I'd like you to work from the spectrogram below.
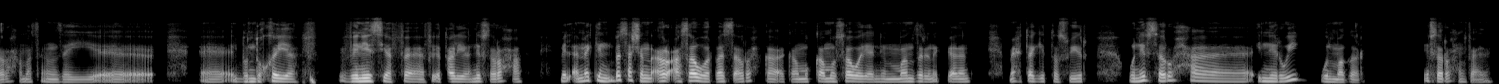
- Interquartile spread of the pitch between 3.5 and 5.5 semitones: No, average, 2.9 semitones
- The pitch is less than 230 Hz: Yes, low, 135 Hz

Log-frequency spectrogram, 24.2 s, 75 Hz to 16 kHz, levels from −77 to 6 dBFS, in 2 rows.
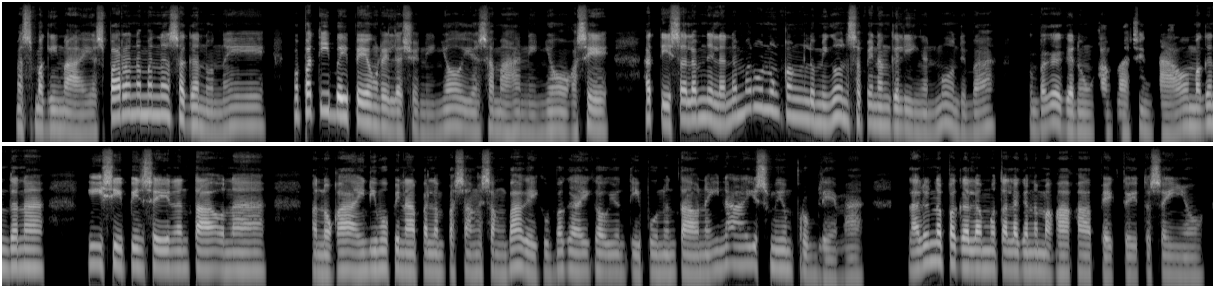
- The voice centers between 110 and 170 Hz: Yes, medium, 140 Hz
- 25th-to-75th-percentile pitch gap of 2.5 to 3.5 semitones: No, average, 4.2 semitones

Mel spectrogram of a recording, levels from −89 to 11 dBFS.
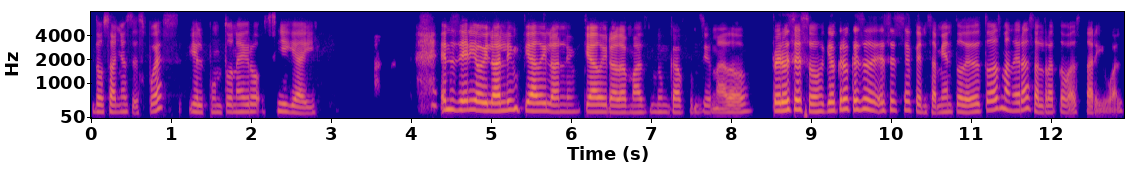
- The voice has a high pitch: Yes, high, 210 Hz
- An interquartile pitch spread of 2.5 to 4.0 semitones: Yes, average, 3.6 semitones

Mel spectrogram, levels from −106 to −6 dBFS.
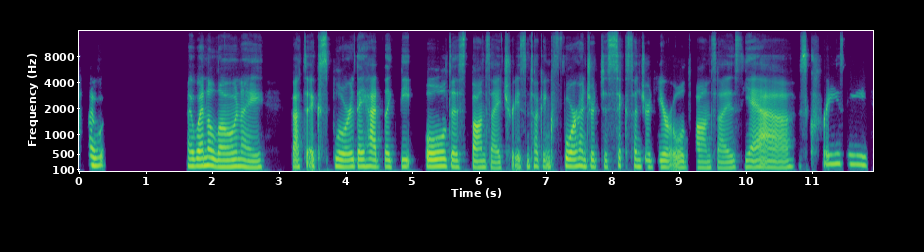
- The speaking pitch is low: No, medium, 175 Hz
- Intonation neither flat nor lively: No, narrow, 2.2 semitones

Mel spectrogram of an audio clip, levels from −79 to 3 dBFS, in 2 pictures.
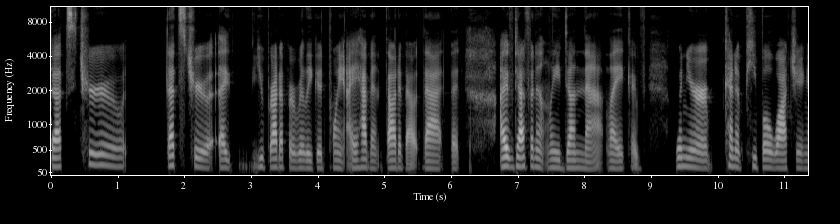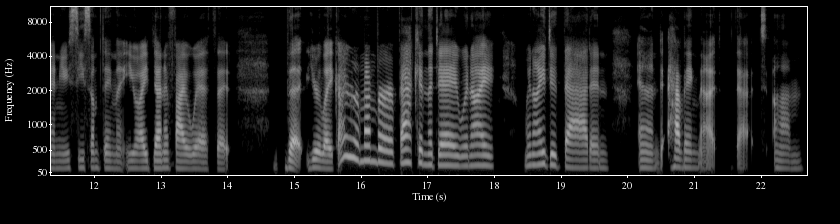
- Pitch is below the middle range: No, medium, 155 Hz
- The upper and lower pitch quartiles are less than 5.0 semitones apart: Yes, average, 4.6 semitones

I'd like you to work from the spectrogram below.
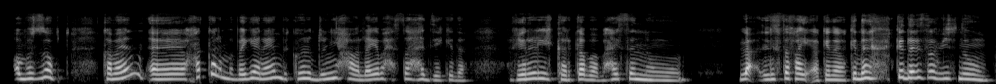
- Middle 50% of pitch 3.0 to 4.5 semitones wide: Yes, average, 3.5 semitones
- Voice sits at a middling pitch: No, high, 245 Hz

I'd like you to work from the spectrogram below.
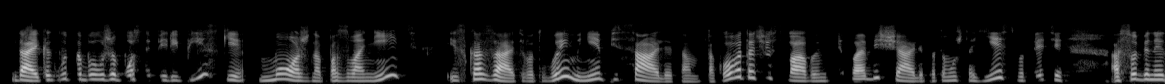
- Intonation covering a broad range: Yes, wide, 6.4 semitones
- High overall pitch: Yes, high, 195 Hz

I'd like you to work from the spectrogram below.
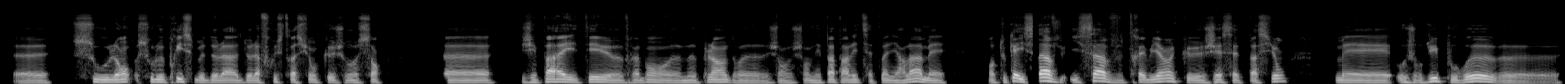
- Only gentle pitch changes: No, average, 3.9 semitones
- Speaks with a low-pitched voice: Yes, low, 100 Hz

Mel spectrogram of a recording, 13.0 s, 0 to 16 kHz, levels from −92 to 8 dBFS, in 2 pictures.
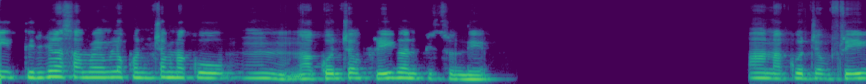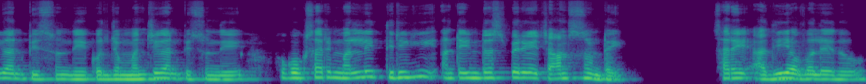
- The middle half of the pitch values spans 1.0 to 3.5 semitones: No, average, 4.0 semitones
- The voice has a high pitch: No, medium, 180 Hz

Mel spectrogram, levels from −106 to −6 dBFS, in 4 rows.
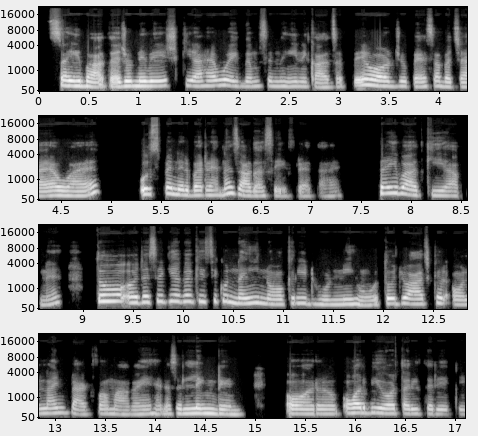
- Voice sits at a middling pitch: No, high, 195 Hz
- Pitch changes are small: No, average, 3.4 semitones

